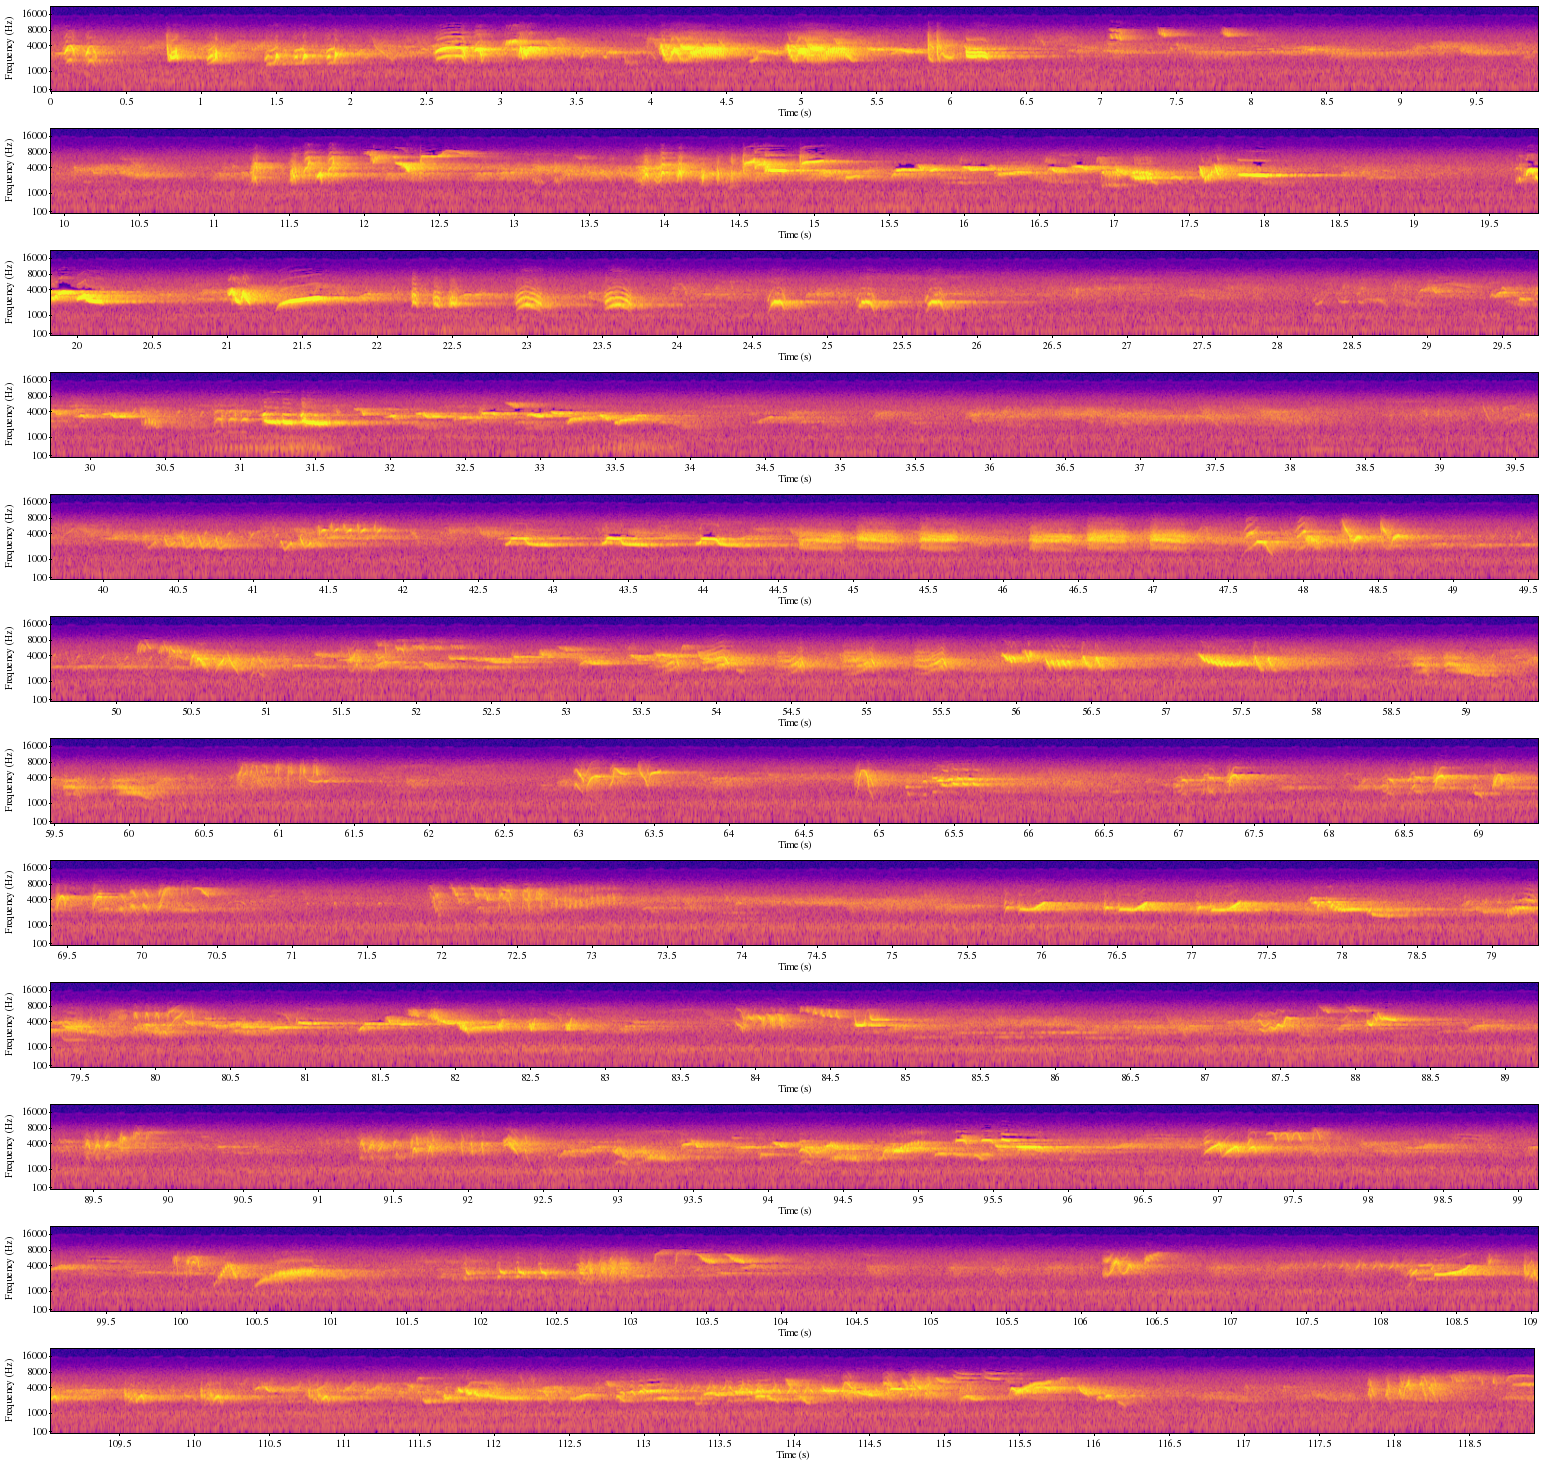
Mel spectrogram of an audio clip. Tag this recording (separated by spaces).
poland bogucin birds bird forest pozna woods nature soundscape fieldrecording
